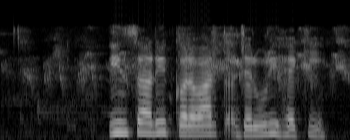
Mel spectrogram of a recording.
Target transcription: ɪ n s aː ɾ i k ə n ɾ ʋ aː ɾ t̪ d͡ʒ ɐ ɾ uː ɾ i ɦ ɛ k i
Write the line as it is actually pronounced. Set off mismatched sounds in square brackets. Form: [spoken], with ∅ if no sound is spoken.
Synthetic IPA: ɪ n s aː ɾ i k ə [∅] ɾ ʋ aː ɾ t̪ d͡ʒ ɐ ɾ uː ɾ i ɦ ɛ k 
